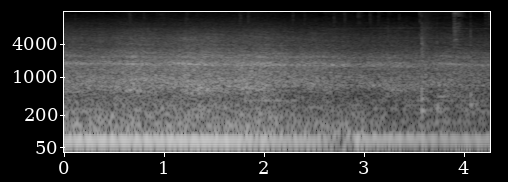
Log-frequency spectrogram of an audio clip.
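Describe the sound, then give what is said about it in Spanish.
A night train from Limoges to Paris running at speed through the Loire Valley at about 161 km/h, a steady rumbling roar over a deep low hum that eases slightly toward the end. “El tren nocturno de Limoges a París recorre con rapidez el Valle de Loira a 161 kilómetros por hora.”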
